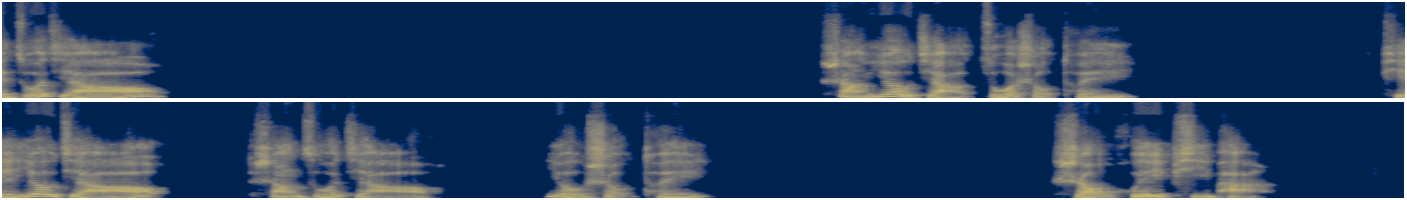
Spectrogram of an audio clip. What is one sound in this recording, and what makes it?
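A woman speaks calmly in short phrases, heard through an online call.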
